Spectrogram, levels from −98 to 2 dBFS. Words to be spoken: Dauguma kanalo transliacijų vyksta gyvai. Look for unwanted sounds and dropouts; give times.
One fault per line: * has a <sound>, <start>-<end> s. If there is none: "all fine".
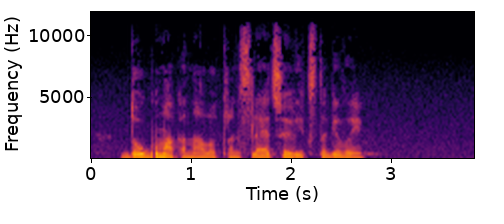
* has a dropout, 0.6-0.6 s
